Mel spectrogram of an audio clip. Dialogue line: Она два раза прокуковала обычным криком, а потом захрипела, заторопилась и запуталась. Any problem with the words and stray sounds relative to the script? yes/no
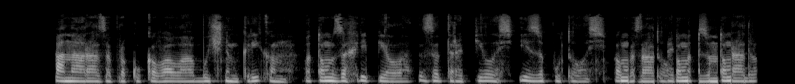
yes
